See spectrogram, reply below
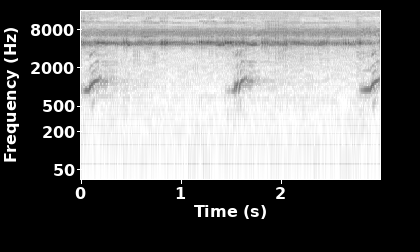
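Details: White-breasted waterhen lure recording for trapping: three rising, slurred notes spaced about 1.3 seconds apart, with a thin steady whine running high above.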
